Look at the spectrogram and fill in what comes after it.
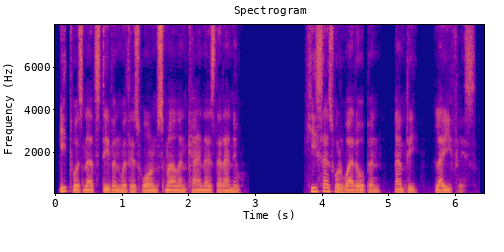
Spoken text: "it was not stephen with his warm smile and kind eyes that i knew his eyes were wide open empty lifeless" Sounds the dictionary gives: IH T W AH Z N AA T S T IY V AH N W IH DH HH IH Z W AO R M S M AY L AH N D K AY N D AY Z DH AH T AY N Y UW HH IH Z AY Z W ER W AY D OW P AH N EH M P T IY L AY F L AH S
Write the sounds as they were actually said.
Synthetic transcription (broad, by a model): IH T W AH Z N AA T S T IY V AH N W IH DH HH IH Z W AO R M S M AY L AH N K AY N D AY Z DH AH T AY N Y UW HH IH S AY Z W ER W AY D OW P AH N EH M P T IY L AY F L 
